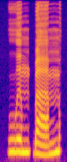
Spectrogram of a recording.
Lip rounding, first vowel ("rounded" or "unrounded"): unrounded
